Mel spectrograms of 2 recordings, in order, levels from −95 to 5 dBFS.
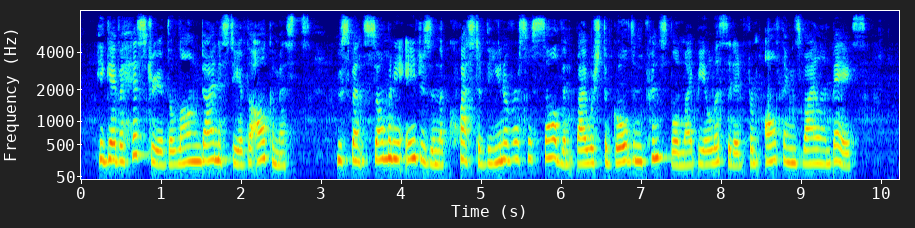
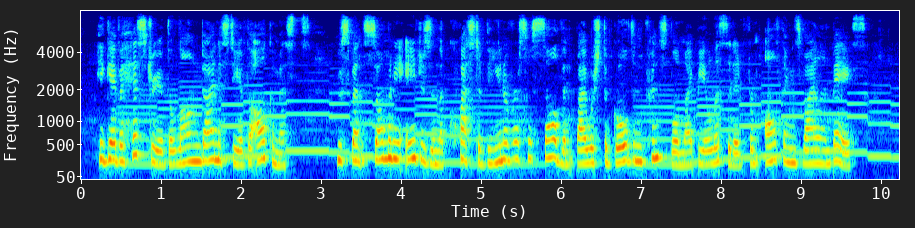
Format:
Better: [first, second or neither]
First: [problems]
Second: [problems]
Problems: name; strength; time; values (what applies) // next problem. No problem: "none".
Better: first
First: none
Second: background sound (Wind instrument, woodwind instrument); 18 dB below the speech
